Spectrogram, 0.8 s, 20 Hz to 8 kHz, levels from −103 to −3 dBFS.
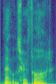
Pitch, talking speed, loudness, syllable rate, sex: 90 Hz, 305 wpm, -18 LUFS, 5.3 syllables/s, male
